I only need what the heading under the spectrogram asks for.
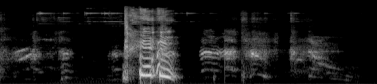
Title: Donkey sneeze 1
